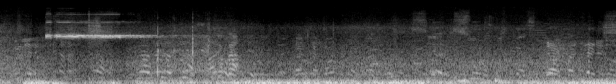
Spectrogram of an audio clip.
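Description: Men shout and call out across an open outdoor pitch.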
